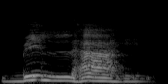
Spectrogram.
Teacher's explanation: the lam in the harf jalala become lighter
